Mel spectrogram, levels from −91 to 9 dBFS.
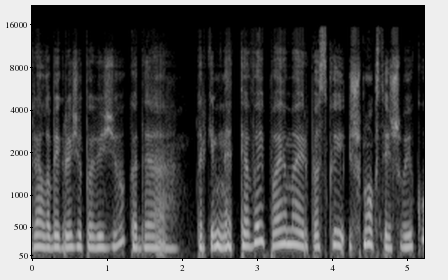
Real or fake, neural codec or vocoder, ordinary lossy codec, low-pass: real; none; Opus, 32 kbps; 14.4 kHz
